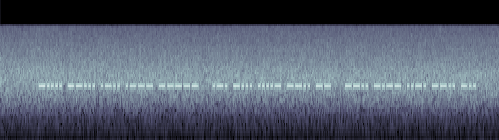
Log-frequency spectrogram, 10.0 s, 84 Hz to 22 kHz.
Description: Morse code, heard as a keyed tone, machine-sent, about 29 wpm, 730 Hz, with heavy radio static and a narrow filter. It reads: 67LJ0 RB4ZM ZYFZD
